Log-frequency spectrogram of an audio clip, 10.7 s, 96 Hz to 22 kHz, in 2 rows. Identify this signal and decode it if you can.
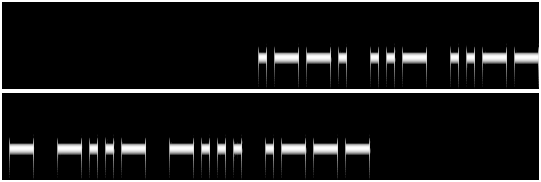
Morse code, heard as a keyed tone, about 15 wpm, 700 Hz. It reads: PU2XBJ
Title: DXCC-100 Call Signs - 6 Characters - Repeated 2x - 15wpm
